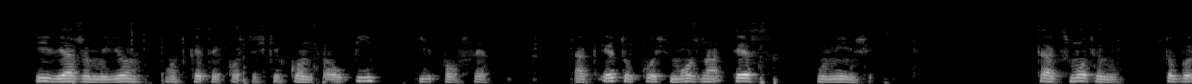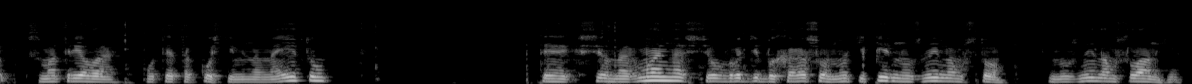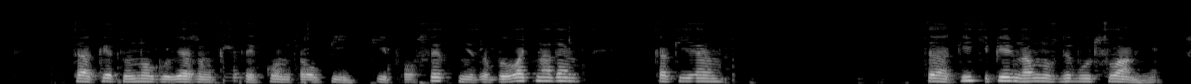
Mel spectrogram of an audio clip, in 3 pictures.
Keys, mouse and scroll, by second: 3.1 ctrl+p, 5.6 click, 7.6 s, 9.2-10.9 middle drag, 12.1-13.2 drag, 17.6 shift+middle click, 19.1 middle click, 20.9 shift+middle click, 22.3 middle click, 25.3 shift+click, 26.7 ctrl+p, 29.7-31.2 shift+middle drag.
